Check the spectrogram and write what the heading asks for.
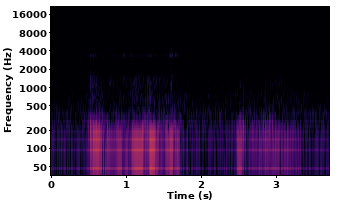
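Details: Dog sleeping in bed: soft, low snoring with a brief snort, then quieter breathing in a still room.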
